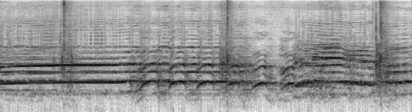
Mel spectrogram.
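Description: Men's voices singing a noha (mourning lament) into a microphone: a long held note, then quick turns in the melody, with the group voicing along. Sharp strikes of hands on chests (matam) land about every one and a half seconds, keeping the beat.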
